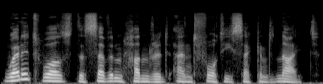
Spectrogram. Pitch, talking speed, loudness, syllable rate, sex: 135 Hz, 185 wpm, -19 LUFS, 4.5 syllables/s, male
